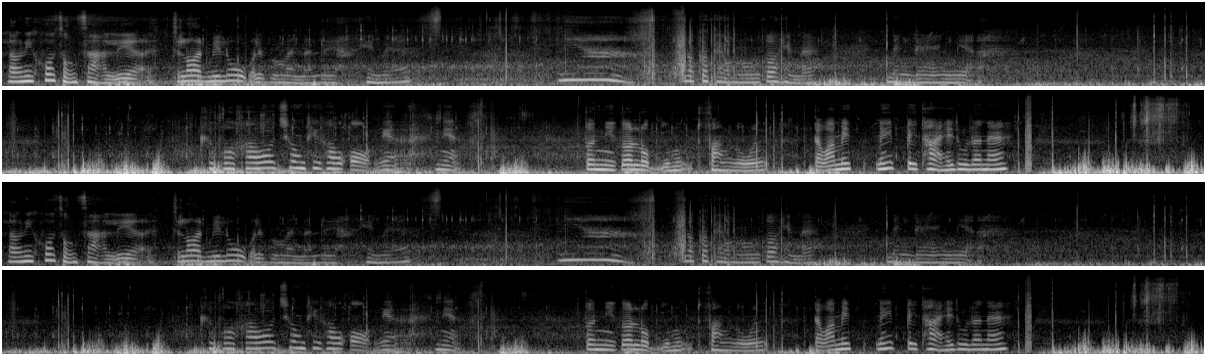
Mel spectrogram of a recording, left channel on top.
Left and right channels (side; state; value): right; quieter; 6.2 dB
